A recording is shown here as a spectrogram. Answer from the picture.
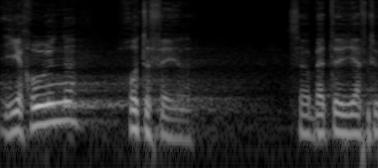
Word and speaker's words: Jeroen Rotteveel: It's a Netherlands Dutch language, so you should pronounce Jeroen Rotteveel.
